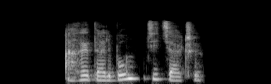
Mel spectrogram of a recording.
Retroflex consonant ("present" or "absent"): present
